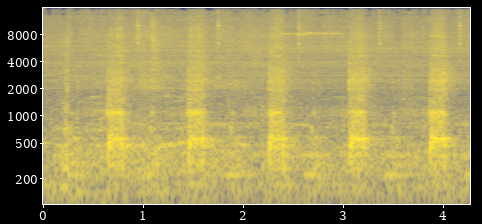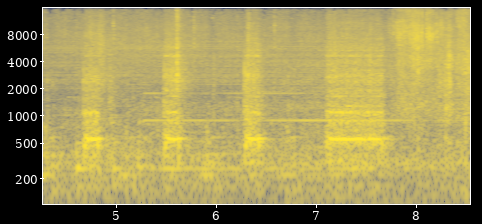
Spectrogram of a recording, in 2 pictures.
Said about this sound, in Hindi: चलो इसी चीज़ को फोटो कॉपी करते हैं और यहाँ से मैंने ब्लैक वाला बटन प्रेस किया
